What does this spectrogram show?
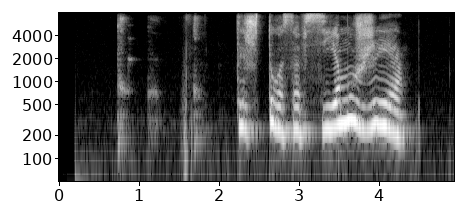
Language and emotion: Russian, angry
